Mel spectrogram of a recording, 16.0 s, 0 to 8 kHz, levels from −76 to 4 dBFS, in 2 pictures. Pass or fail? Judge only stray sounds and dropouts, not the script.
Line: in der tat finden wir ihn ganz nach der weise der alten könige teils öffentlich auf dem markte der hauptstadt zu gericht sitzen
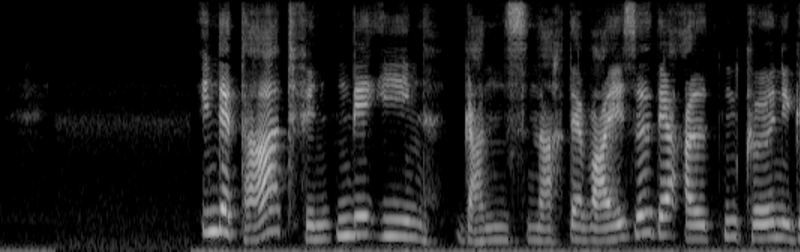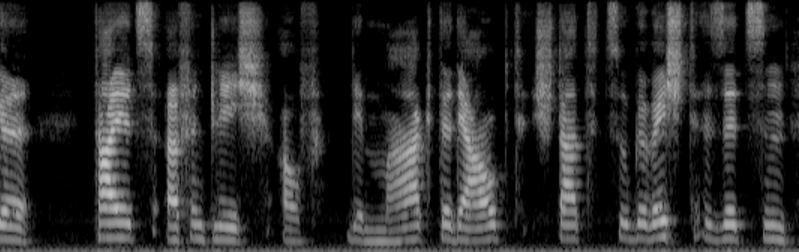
pass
